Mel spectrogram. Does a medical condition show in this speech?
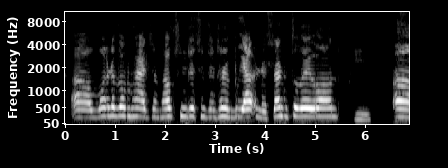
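Yes: cerebral palsy; childhood speech delay.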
